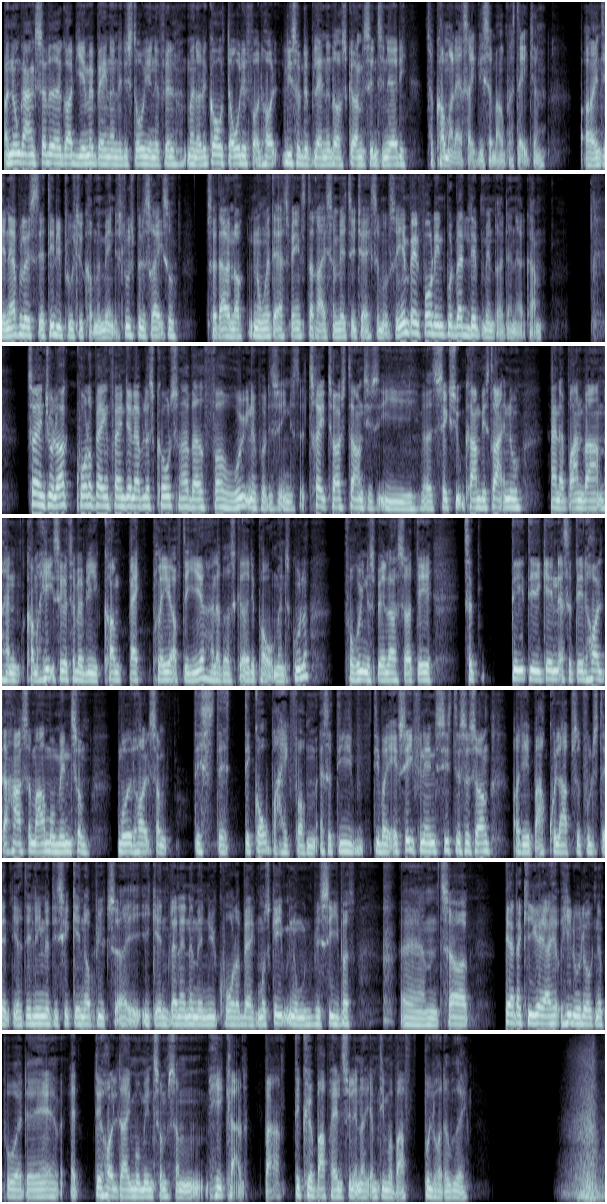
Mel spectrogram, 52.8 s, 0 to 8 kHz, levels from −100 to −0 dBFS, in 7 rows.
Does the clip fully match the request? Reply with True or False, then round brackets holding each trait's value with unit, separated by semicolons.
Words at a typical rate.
False (250 wpm)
